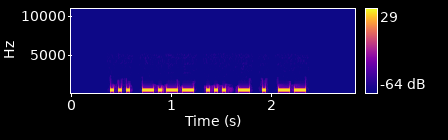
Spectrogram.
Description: Morse code, heard as a keyed tone, about 30 wpm, 550 Hz. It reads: SYSTEM
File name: Ultimate Word List / 30WPM Ultimate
